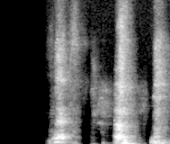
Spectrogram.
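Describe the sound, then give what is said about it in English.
A dog barks three times in quick succession, sharp, with short gaps between the barks and a faint low yip in the middle. “Right, we're going to build a bark. A very dog bark.”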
